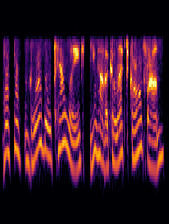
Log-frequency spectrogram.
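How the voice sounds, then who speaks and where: Automated payphone call announcer, tinny. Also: male voice, high-pitched, normal speed, slightly rough, dry recording. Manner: flat, formal recorded prompts. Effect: recorded announcement on a payphone call line. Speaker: automated prison phone system announcer. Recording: tinny phone line.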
